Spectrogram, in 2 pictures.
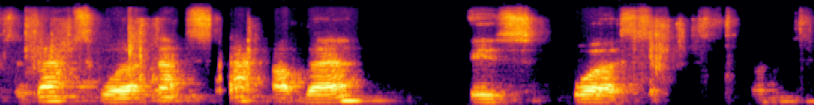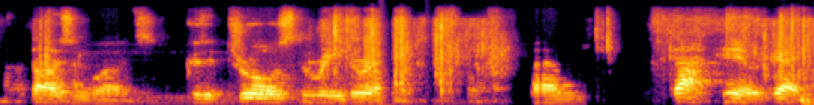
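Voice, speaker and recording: A man teaching a journalism class in a classroom, talking in a halting way and often checking in with "okay?". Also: medium pitch, a little hiss or hum, rough recording. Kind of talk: classroom lecture.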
